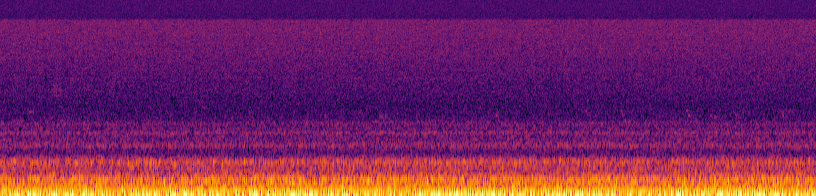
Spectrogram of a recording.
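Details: Steady low engine-like rumble fills the recording with a few brief noise bursts and no animal sound.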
